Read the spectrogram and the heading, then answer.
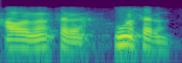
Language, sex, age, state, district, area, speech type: Kannada, male, 30-45, Karnataka, Dharwad, rural, conversation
